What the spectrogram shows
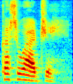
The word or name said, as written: Kasoaadjy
